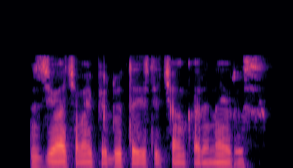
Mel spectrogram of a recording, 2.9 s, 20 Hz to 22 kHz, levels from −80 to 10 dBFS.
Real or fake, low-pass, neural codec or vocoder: real; 5.4 kHz; none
